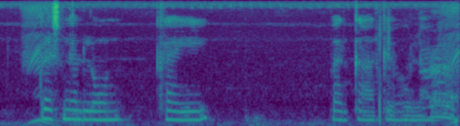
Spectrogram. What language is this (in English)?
Bhojpuri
